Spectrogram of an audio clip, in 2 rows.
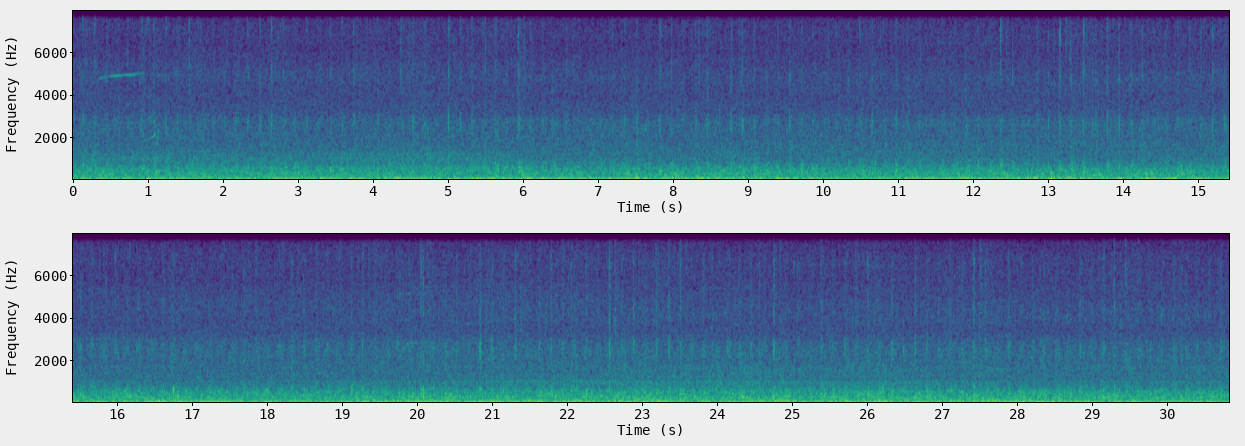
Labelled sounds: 0.2	0.9	killer whale, southern resident, 4.6 to 5.6 kHz

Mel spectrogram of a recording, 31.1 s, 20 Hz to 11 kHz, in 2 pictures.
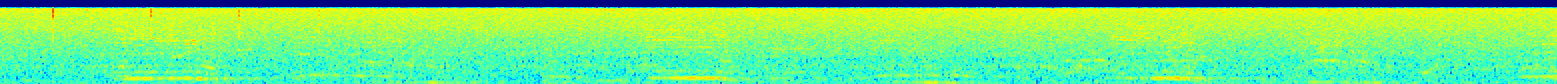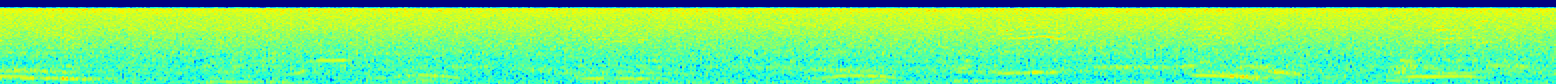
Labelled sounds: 6.4	6.7	humpback whale, 2.1 to 2.2 kHz
10.8	11.1	humpback whale, 0.90 to 1.0 kHz
13.1	13.4	humpback whale, 0.90 to 0.99 kHz
18.7	19.1	humpback whale, 0.90 to 1.0 kHz
25.6	26.2	humpback whale, 2.2 to 2.6 kHz
29.9	30.2	humpback whale, 3.2 to 3.3 kHz

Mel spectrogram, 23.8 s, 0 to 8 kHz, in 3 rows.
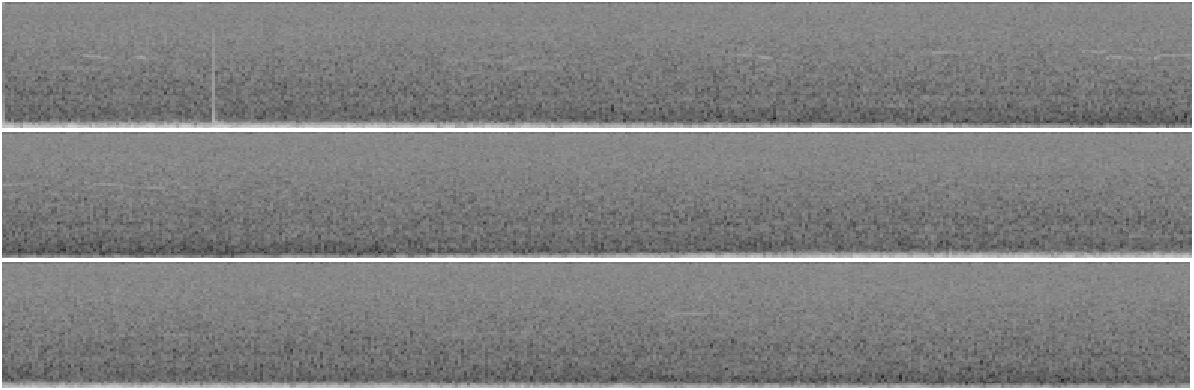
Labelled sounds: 7.6	8.1	humpback whale, 1.9 to 2.3 kHz
20.3	20.6	humpback whale, 2.0 to 2.3 kHz

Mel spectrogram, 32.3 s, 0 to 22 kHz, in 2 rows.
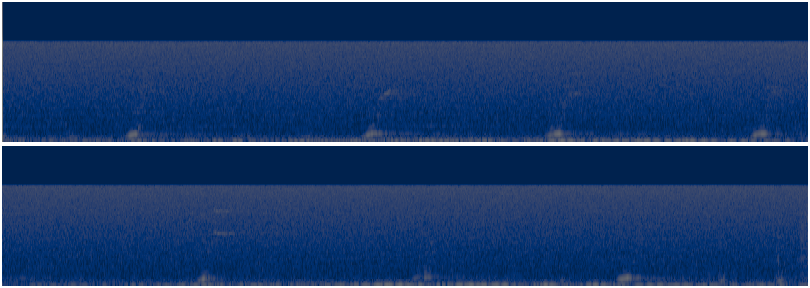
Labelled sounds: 7.5	8.0	humpback whale, 1.3 to 1.9 kHz
11.3	11.6	humpback whale, 1.5 to 1.8 kHz
20.3	20.8	humpback whale, 1.8 to 2.0 kHz

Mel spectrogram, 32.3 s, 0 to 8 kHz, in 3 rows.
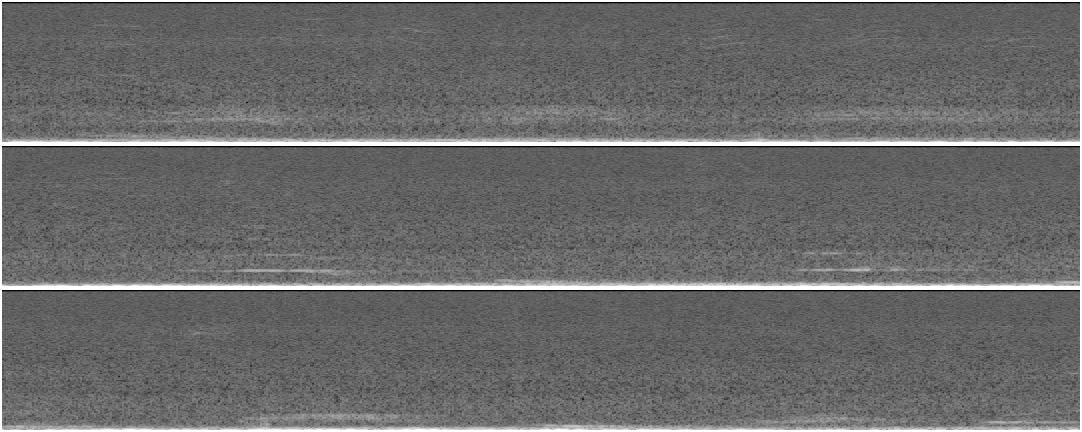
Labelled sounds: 4.0	4.3	Pacific white-sided dolphin, 4.0 to 4.5 kHz
7.1	7.4	Pacific white-sided dolphin, 3.1 to 3.8 kHz

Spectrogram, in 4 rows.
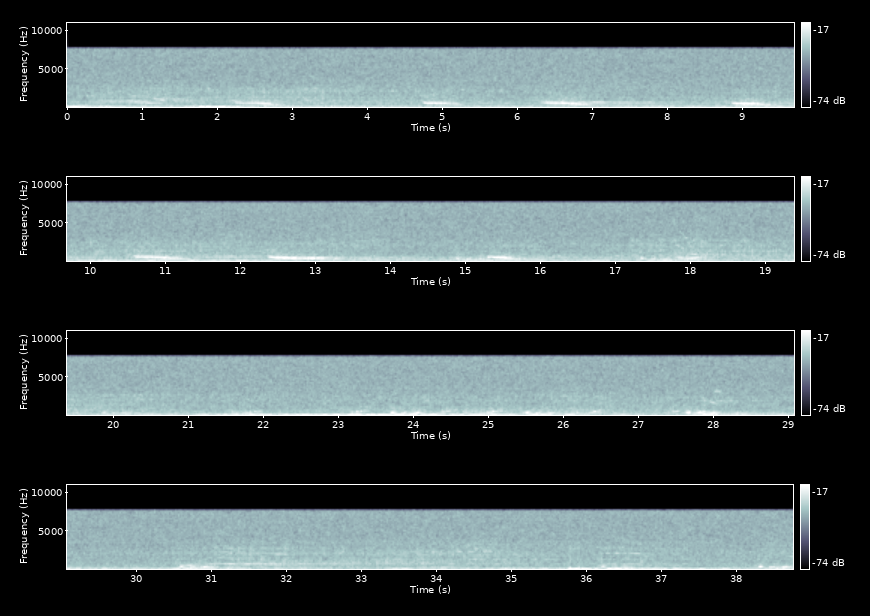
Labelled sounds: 31.0	32.0	humpback whale, 0.80 to 2.1 kHz

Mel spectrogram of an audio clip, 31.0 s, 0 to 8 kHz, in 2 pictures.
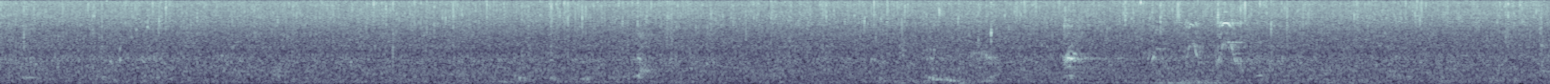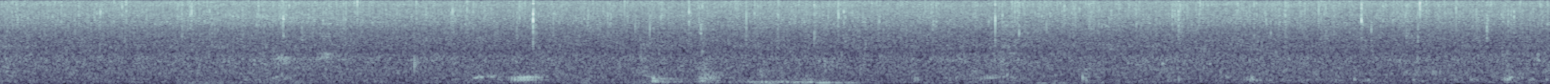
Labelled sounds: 12.2	12.5	humpback whale, 1.2 to 3.6 kHz

